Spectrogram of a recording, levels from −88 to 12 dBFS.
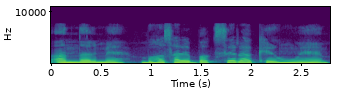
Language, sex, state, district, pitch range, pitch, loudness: Hindi, female, Jharkhand, Garhwa, 215-250 Hz, 225 Hz, -11 LUFS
